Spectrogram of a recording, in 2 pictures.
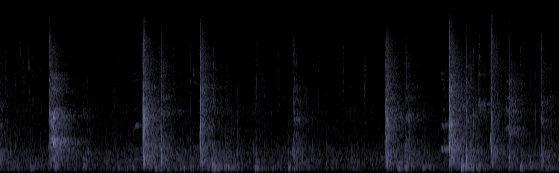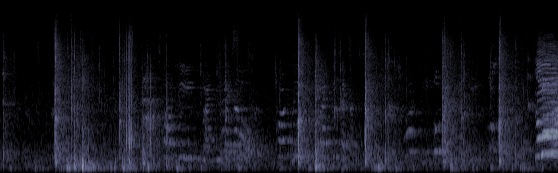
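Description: Rackets smack a shuttlecock back and forth in sharp hits.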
